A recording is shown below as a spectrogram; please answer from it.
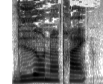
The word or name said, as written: vidunderdreng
